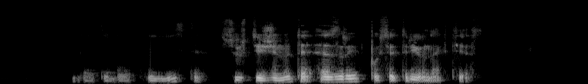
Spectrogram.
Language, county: Lithuanian, Kaunas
